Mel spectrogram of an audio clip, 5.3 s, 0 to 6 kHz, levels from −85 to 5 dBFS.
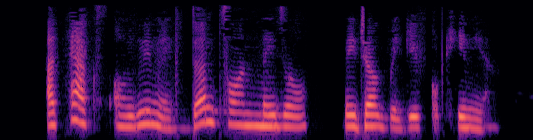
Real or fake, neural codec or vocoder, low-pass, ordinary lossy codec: fake; codec, 16 kHz, 0.5 kbps, X-Codec, HuBERT features, trained on general audio; 5.4 kHz; MP3, 24 kbps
